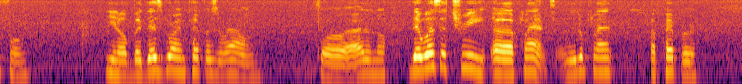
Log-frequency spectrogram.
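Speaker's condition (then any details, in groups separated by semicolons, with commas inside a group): No condition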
